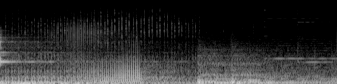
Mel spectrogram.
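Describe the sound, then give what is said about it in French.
A blue Triumph motorcycle engine revs up loudly, its throaty pitch climbing before cutting back, then surging again briefly and settling into a steady idle rumble. “Pour ses 18 ans, il lui offre une moto, une Triomphe bleue.”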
